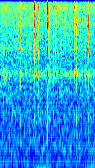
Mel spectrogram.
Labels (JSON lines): {"label": "ambient", "recorder": "HydroMoth"}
